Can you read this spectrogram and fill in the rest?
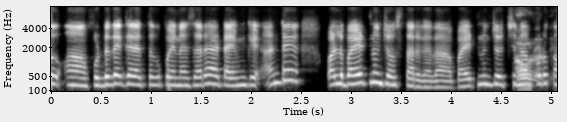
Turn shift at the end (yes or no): no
